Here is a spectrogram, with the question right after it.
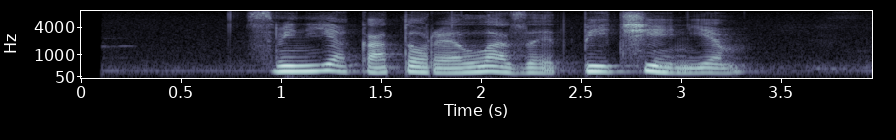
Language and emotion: Russian, angry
